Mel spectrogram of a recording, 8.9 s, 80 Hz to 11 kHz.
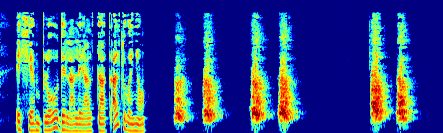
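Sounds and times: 
speech: 0:00.3 - 0:03.0
dog double barking: 0:03.5 - 0:06.1, 0:07.4 - 0:08.4.

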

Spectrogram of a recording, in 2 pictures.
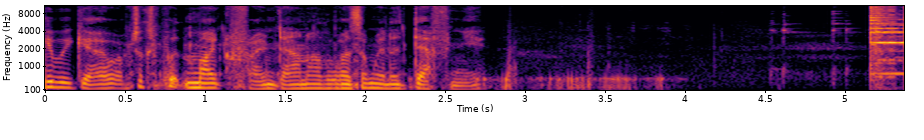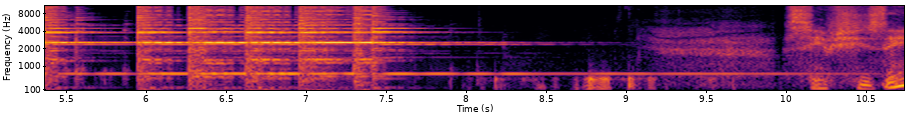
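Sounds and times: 
speech: 0:00.0 - 0:03.0, 0:10.1 - 0:10.7
big clangy front door bell rung outdoors: 0:05.2 - 0:10.5.

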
